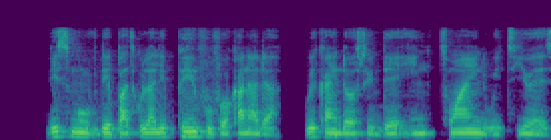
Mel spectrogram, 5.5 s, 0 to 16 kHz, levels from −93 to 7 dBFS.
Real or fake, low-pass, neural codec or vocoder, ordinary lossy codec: real; 7.2 kHz; none; none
